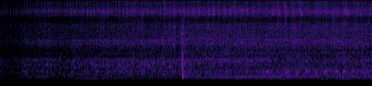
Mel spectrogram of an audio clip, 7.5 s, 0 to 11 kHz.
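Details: Elite Suito 2021 smart trainer spinning with a steady whir and a loud, rhythmic tapping under it. The manufacturer's support says this is normal, but the owner disagrees, since other units and an Elite Direto don't make it.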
